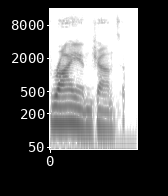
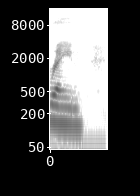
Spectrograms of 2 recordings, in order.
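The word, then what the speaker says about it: Rian Johnson: his name 100 times it's just ryan johnson it's not rain no no I just spelled Ryan I know you always say rain yeah just to [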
